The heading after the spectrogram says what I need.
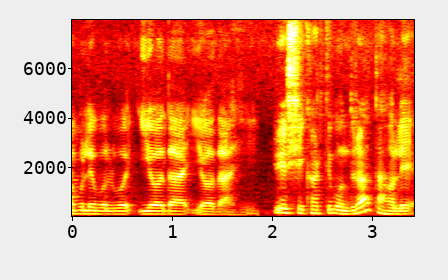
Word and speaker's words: যদা: এরপর আমরা আরও আছে যেন না বলে বলবো ইয়েন, যদা যদাহি না বলে বলবো ইয়দা ইয়দাহি। প্রিয় শিক্ষার্থী বন্ধুরা, তাহলে আমরা জানতে পারলাম অন্তস্থ জয়ের সঠিক শুদ্ধ উচ্চারণ।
